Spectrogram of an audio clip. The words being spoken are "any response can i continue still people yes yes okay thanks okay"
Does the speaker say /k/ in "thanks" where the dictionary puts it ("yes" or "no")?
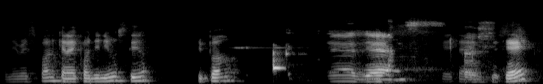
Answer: no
